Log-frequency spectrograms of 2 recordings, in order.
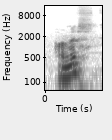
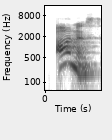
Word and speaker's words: honest: Honest. Voilà, on prononce pas le H, hein, c'est ça la difficulté. Honest, voilà, pas de H.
